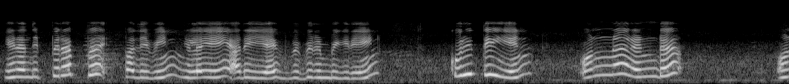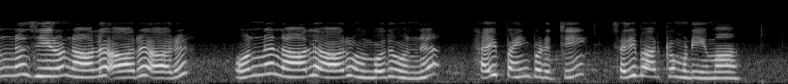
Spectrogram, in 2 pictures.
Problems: constant background noise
